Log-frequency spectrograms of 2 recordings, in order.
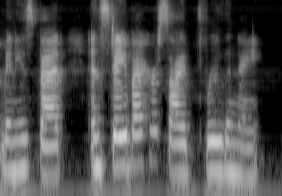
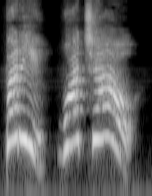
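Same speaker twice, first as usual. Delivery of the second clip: much higher, much louder warning shout; yell; 12 semitones higher, 8 dB louder than usual. Acted. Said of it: "then yells".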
